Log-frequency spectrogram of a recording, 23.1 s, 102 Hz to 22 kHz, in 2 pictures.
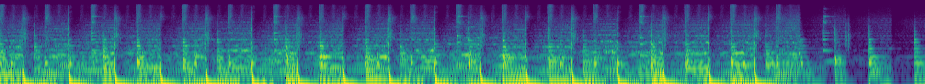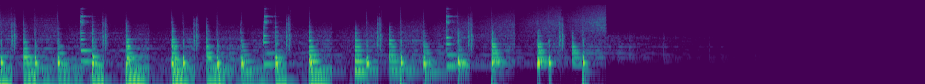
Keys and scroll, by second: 1.0 Left, 1.1 Left, 1.6 Up.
